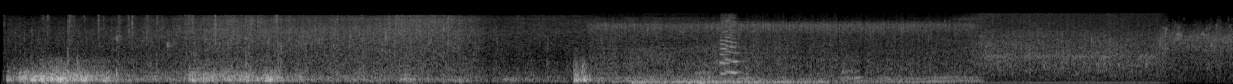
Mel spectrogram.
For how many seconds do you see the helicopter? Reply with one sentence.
You can't hear the helicopter here.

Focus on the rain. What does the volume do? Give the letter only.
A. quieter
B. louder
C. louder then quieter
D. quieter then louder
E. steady
A.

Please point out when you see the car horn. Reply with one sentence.
The car horn can be heard from 6.3 to 8.3 s.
